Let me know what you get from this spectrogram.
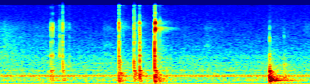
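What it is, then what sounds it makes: Kinetic sand cylinder being cut. A solid small cylinder of orange kinetic sand is sliced horizontally by metal scissors blades, with the slices falling off. Several short, crisp clicks and soft snips are heard at irregular intervals over a quiet background. The bright, dry cuts stop almost instantly, and the last one is followed by a duller, lower thud.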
